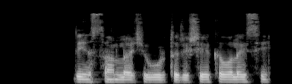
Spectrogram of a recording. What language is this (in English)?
Pashto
